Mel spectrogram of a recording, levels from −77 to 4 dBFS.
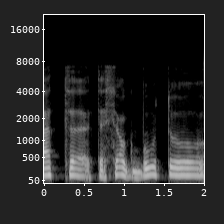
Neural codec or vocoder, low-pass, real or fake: codec, 16 kHz, 4 kbps, FreqCodec, larger model; 7.2 kHz; fake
